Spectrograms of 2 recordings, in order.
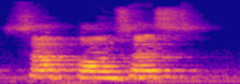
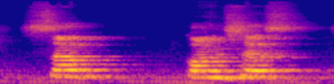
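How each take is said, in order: First: Said in the usual way. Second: Drawn out, each syllable separate; slow model word. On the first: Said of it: "repeats word at normal pace". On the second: Shown as a demonstration. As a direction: stretch the word for the class. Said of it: "teacher models word slowly".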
